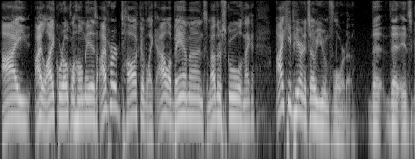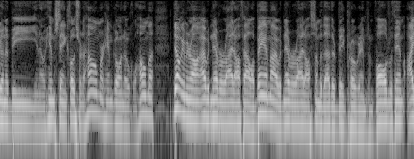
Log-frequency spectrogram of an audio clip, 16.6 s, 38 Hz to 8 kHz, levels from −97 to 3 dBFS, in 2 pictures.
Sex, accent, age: male, American, 30-49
